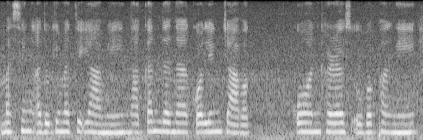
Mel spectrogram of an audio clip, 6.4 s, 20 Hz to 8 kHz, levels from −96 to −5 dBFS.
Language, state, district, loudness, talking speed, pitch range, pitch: Manipuri, Manipur, Imphal West, -15 LUFS, 105 wpm, 180-200 Hz, 190 Hz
